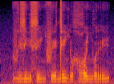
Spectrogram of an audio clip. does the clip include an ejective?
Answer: no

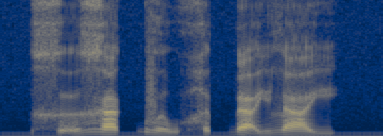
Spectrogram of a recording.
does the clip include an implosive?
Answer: yes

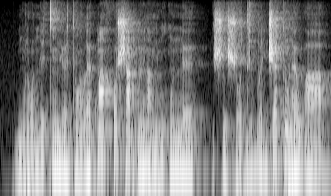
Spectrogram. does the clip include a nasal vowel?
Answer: yes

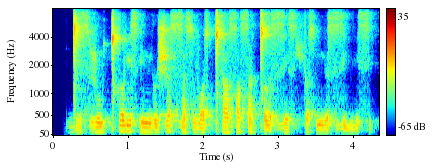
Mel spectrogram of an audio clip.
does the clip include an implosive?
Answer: no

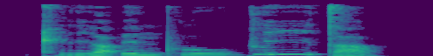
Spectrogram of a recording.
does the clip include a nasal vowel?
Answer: no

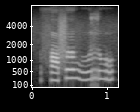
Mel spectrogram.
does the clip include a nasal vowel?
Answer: no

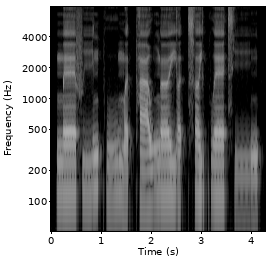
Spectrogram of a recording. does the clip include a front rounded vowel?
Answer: yes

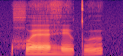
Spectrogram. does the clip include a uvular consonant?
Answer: yes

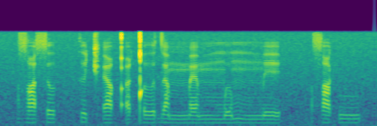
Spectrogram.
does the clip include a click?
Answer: yes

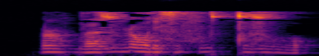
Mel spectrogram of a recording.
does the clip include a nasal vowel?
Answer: no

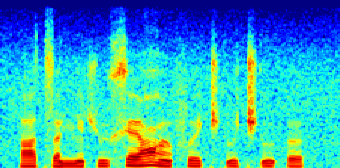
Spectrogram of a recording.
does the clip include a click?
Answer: no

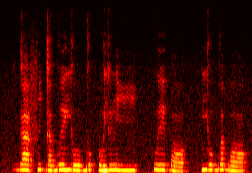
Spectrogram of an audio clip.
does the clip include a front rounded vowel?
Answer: no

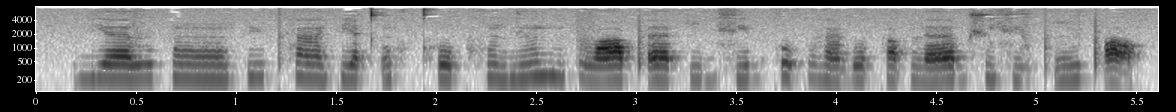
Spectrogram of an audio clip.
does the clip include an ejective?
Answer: yes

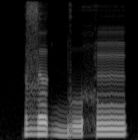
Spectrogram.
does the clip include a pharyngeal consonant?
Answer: no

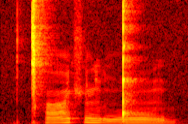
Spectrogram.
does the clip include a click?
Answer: yes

